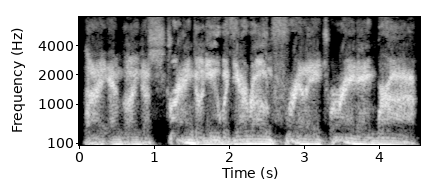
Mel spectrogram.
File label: soldier taunts; tf2; garrysmod; mvm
